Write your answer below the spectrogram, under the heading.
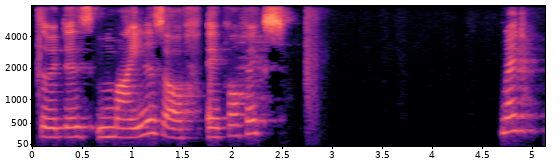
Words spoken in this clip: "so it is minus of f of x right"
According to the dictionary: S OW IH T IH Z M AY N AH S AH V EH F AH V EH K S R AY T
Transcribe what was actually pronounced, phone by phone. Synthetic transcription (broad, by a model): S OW IH T IH Z M AY N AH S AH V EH P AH F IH K S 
